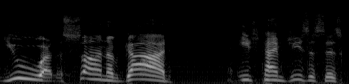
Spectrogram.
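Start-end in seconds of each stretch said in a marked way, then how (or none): 0.0-1.7 demons crying out. Retold or imitated. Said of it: "the demons cry out".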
